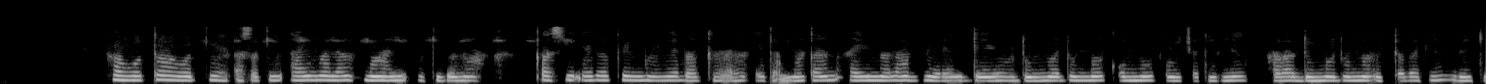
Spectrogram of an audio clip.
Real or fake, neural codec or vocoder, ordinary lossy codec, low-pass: fake; codec, 44.1 kHz, 2.6 kbps, DAC; MP3, 24 kbps; 7.2 kHz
